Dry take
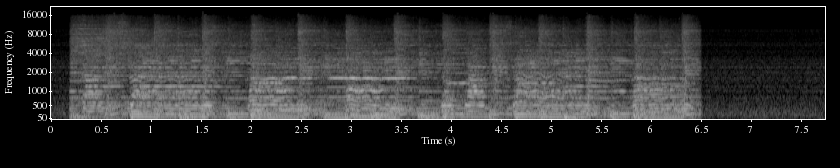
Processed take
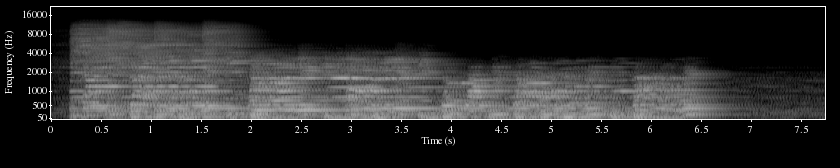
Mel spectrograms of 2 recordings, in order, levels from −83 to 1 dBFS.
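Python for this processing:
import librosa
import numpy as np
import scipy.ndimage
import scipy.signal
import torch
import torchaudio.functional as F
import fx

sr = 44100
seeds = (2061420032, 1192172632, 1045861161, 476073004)

y = fx.lowpass(x, sr, hz=fx.steps((0.0, 11000.0), (1.89, 2900.0), (3.81, 1600.0)), slope=24)
y = fx.room_flutter(y, sr, wall_m=5.6, rt60_s=1.0)
y = y * 10.0 ** (-2.5 / 20.0)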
